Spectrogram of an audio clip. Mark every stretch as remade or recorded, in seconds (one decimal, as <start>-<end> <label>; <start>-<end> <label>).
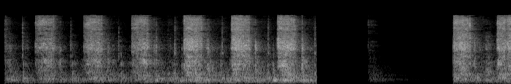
0.0-5.1 remade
